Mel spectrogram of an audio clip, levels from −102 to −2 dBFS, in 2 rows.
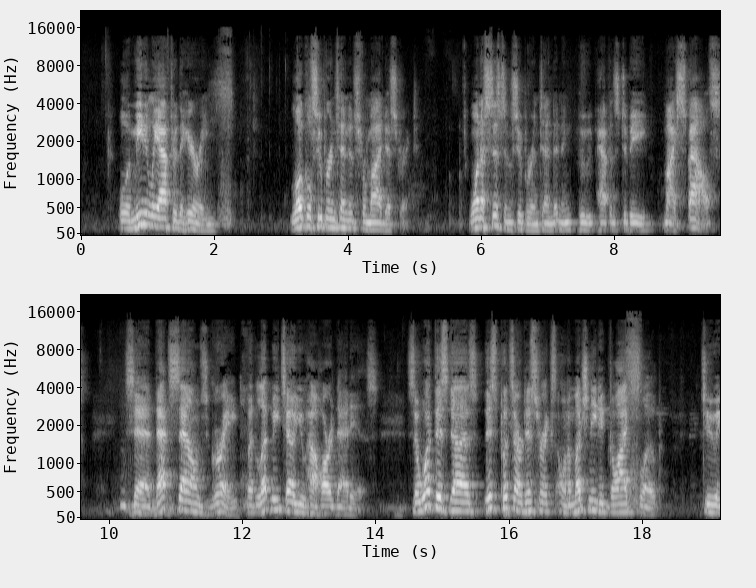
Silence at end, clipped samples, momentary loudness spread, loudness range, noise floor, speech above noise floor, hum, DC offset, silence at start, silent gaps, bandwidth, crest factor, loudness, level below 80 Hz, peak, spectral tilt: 0 s; under 0.1%; 14 LU; 5 LU; -67 dBFS; 42 dB; none; under 0.1%; 0.6 s; none; 15 kHz; 22 dB; -25 LUFS; -74 dBFS; -4 dBFS; -4 dB/octave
